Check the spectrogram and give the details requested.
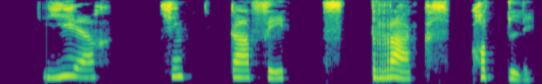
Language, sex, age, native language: Icelandic, male, 6, Icelandic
